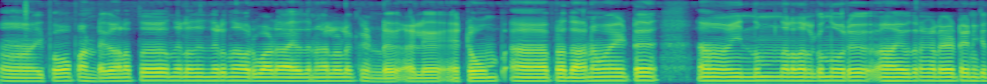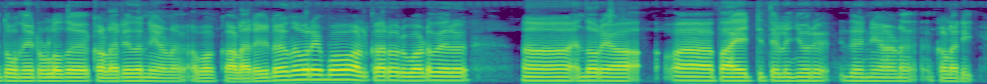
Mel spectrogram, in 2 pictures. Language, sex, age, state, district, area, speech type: Malayalam, male, 30-45, Kerala, Kozhikode, urban, spontaneous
